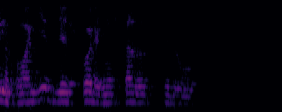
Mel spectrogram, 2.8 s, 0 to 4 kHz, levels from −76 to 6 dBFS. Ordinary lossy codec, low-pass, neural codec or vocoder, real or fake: Opus, 32 kbps; 3.6 kHz; none; real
